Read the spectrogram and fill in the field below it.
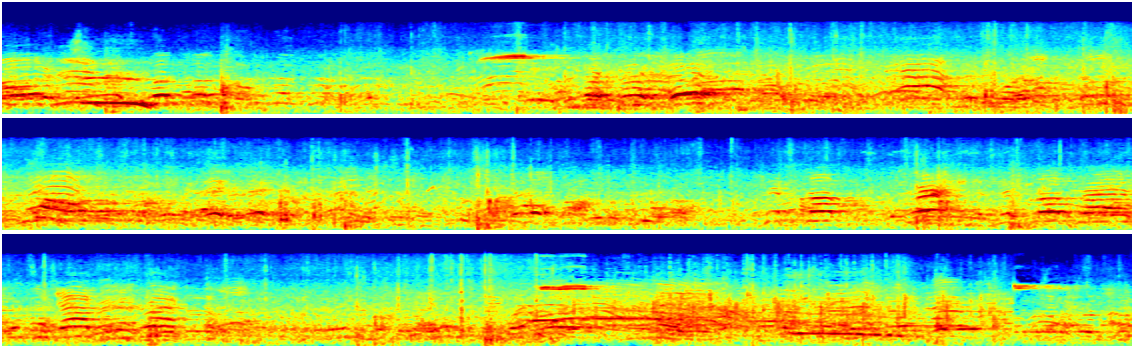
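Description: Players splash and thrash in the water outdoors.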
